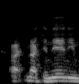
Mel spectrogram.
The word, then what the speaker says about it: McEnany: Now, this is from Seamus McEnany, or McEnany, I think preferably in the Sliabh Aughties. McEnany would be the pronunciation.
